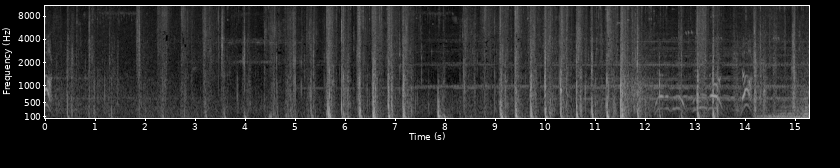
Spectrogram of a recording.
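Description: Footsteps crunch through undergrowth at a steady walking pace.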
